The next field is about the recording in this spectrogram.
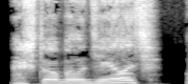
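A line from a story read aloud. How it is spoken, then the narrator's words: Sigh. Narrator (Russian): он вздохнул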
